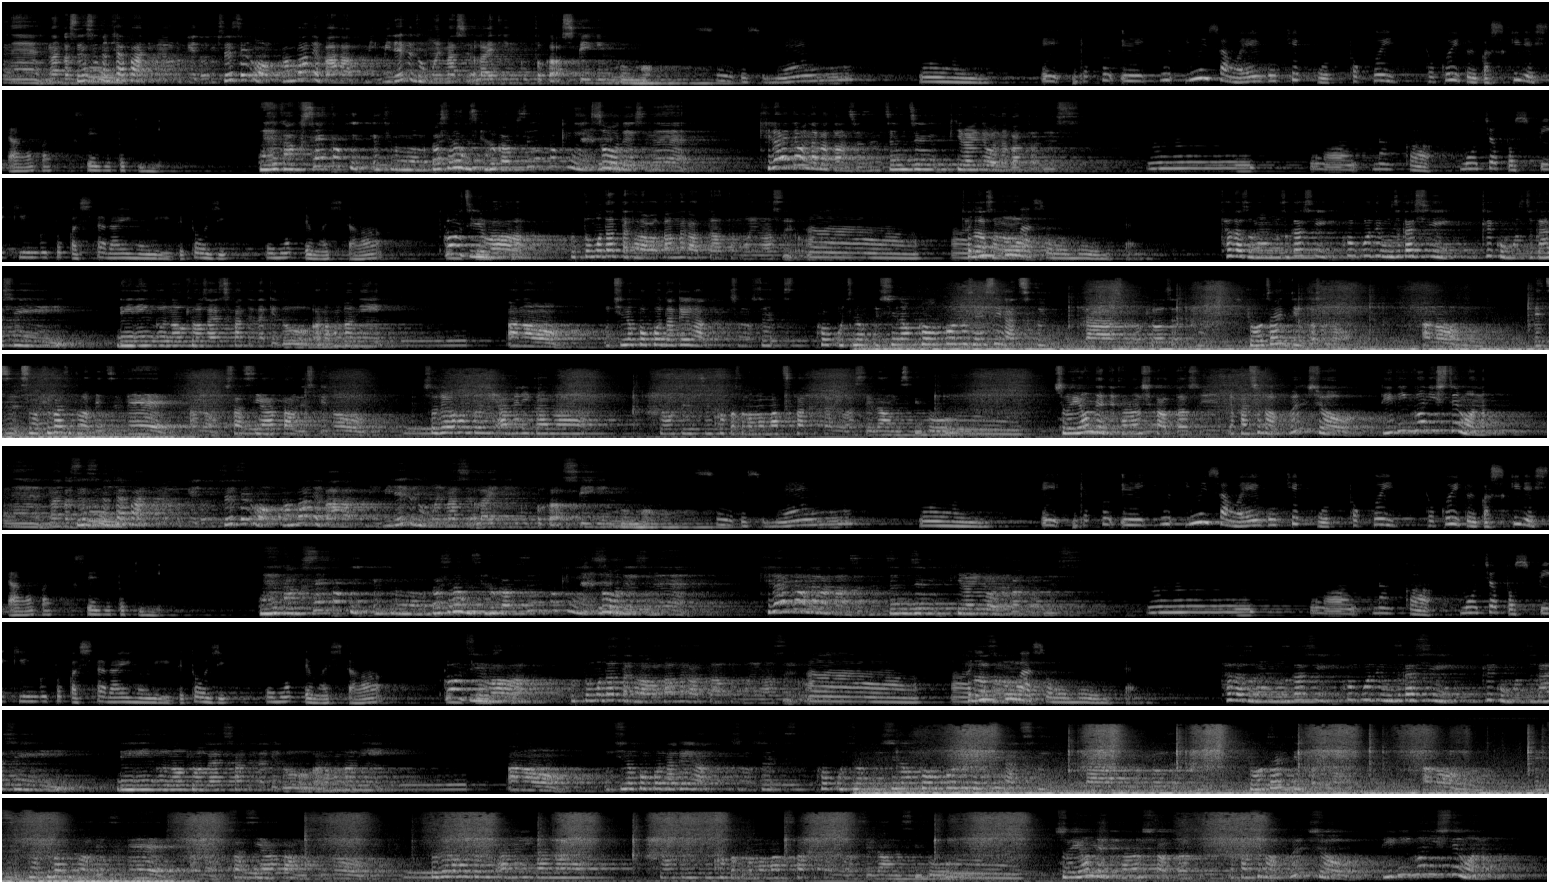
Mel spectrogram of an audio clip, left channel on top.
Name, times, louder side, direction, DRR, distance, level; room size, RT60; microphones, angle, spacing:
voice 1, 0.0-6.5 18.0-22.3 23.0-26.2 35.4-36.2 36.5-39.0 40.5-41.2 43.1-45.5 45.7-47.1 47.6-50.2 51.5-52.1 52.4-54.2 54.5-56.9 57.2-58.5 58.9-59.9 60.6-61.1 61.7-65.6 66.1-67.8 68.4-71.5 72.4-75.4 75.7-76.7, left 2 dB, 80° left, 3 dB, 3.0 m, -31 dB
voice 2, 0.8-1.2 6.0-6.5 7.0-8.6 9.2-9.9 10.4-14.0 14.2-16.0 16.3-17.1 21.3-21.7 26.9-28.0 28.5-29.8 30.0-33.2 33.6-34.8 35.4-35.8 39.0-40.1 40.4-42.4 50.4-51.1 60.9-61.2 64.2-64.6 65.9-66.5 71.2-72.1, right 1 dB, 10° right, 14 dB, 0.5 m, -35 dB
sound 1, 54.9-63.6, right 2 dB, 75° right, 0.8 m, -29 dB
sound 2, 55.1-62.9 63.5-74.6, right 8 dB, 45° right, 1.3 m, -39 dB
29.5 x 21.5 x 7.5 m, 2.3 s
head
